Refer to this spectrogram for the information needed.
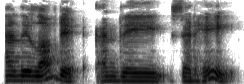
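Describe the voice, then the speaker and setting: A woman's voice: sits low, a little slow. A woman speaking as a life coach guest in a casual interview, telling personal stories in an earnest, reflective way.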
